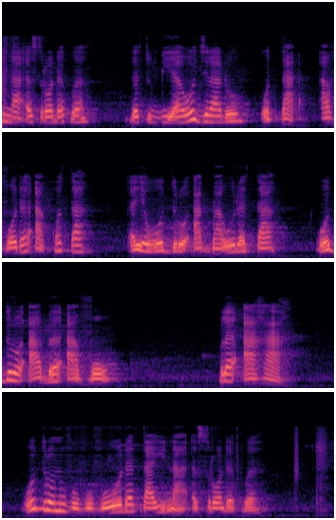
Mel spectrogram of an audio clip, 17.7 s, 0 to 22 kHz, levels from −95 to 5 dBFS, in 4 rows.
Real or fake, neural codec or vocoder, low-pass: real; none; 7.2 kHz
